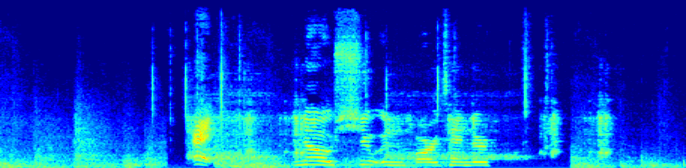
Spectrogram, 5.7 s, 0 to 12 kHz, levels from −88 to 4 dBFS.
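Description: Nothing stood out as a technical problem on listening to the clip.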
